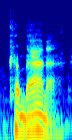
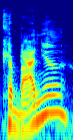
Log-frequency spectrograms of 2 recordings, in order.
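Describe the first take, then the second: First: Said in the usual way. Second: CABANA with a Spanish-style "nya" ending, higher; questioned pronunciation. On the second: Shown as a demonstration. Streamer unsure of the word, trying CABANA as "ka-BAN-ya".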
